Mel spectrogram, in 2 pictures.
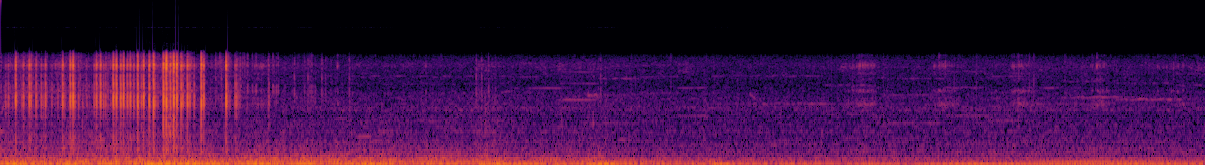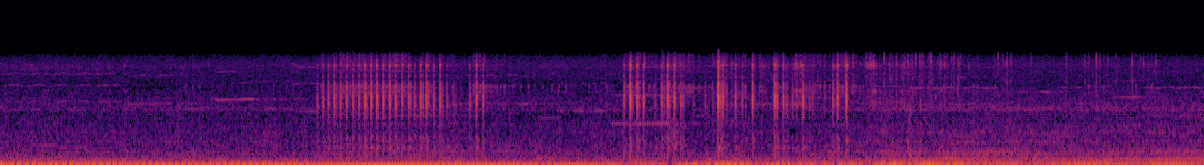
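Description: Car cabin noise while driving in city traffic, heard through a dashcam's microphone: a low rumble of engine and tyres, with rattling in the first couple of seconds. Midway the car slows behind another vehicle and the rumble settles into a steady low hum, and a few short rattles or knocks follow later.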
